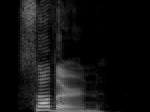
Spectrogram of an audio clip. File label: "southern", English; 3000 words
